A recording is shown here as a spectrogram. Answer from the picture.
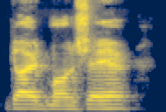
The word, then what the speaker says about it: garde-manger: And I had to look up the term garde-manger.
